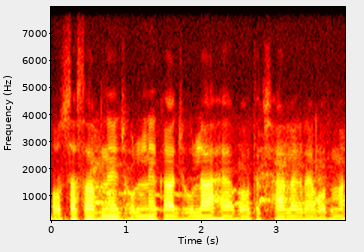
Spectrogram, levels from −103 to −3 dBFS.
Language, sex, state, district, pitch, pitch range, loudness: Hindi, male, Bihar, Jamui, 125 Hz, 125-130 Hz, -19 LUFS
